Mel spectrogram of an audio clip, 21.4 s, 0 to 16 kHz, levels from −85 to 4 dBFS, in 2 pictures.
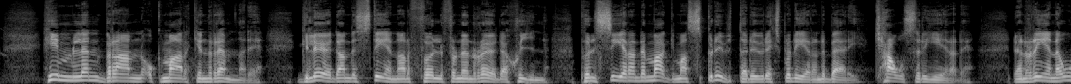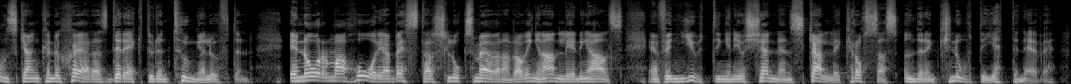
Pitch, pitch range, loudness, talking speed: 125 Hz, 110-145 Hz, -25 LUFS, 145 wpm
